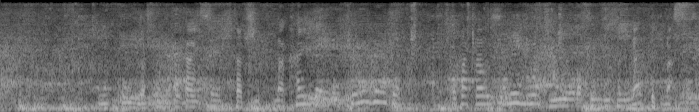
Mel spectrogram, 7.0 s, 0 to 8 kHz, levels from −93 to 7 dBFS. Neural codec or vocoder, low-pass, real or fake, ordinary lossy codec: codec, 44.1 kHz, 3.4 kbps, Pupu-Codec; 7.2 kHz; fake; MP3, 64 kbps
